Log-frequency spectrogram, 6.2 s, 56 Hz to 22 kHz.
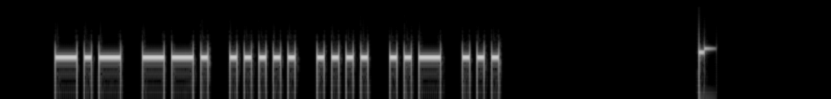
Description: Morse code, heard as a keyed tone, about 22 wpm, 700 Hz. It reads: KG5HUS
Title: USA Call Signs Repeated 3x 22wpm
